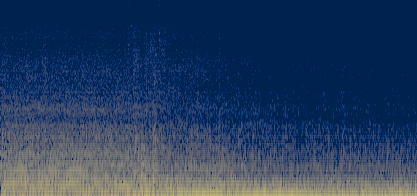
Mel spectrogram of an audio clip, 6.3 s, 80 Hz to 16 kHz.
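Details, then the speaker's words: 1998 BMW 740i (E38) with new fuel pump at 40 psi, O2 sensors out so exhaust is open and loud: rumble climbs smoothly on throttle and settles without stumbling; clean healthy rev after repair. "I'm right at 40 psi, and watch what happens when I give it gas. And listen to the engine. She doesn't stumble."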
